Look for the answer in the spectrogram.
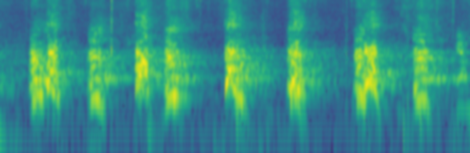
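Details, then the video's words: Bayuma, a Blackmoore Giant Schnauzer, barks repeatedly in paired bursts, roughly two sharp woofs every second, with some echo behind them. "Blackmoore Giant schnauzer"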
